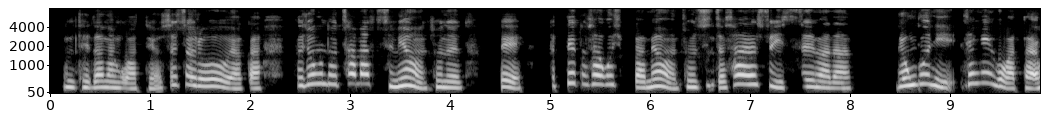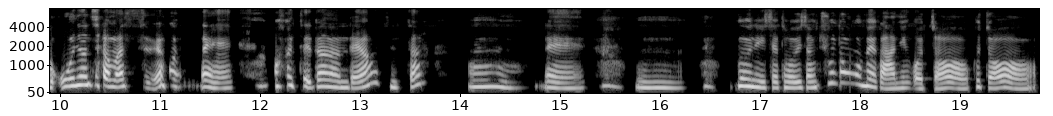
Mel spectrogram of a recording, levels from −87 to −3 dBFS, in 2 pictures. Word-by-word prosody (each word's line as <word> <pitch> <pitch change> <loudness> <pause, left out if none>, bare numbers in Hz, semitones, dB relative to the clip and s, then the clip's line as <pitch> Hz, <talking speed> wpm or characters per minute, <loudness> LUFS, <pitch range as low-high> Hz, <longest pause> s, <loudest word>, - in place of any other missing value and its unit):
음 225 - +2
대단한 215 -1 +1
것 200 - -2
같아요. 180 +1 -3
스스로 260 - +1
약간 175 +1 0 0.4
그 285 - -1
정도 335 +1 0
참았으면 285 - +2
저는 215 -2 0 0.4
네 210 -6 +2 0.3
그때도 325 +5 -4
사고 320 -1 +3
싶다면 220 - +1
저는 225 -2 0
진짜 275 -2 -4
살 325 +6 +5
수 305 -5 -4
있을 230 +3 -2
만한 195 -3 +1 0.4
명분이 275 - +2
생긴 360 0 0
것 250 - +2
같아요. 185 0 +4
5 255 +4 +3
년 300 +2 +5
참았으면. 245 - +1 0.3
네. 195 -5 +2 0.5
어 255 - +1 0.2
대단한데요 225 - +1
진짜. 215 -3 -3 0.5
어 235 - -5 0.7
네. 195 -2 -2 0.5
음. 205 -1 -3 0.5
그건 260 -2 +4
이제 205 -2 -1
더 200 0 0
이상 210 +1 -1
충동구매가 330 - 0
아닌 190 +3 -2
거죠? 175 0 0
그죠? 195 -5 +1
225 Hz, 260 characters per minute, -23 LUFS, 200-285 Hz, 0.7 s, 살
